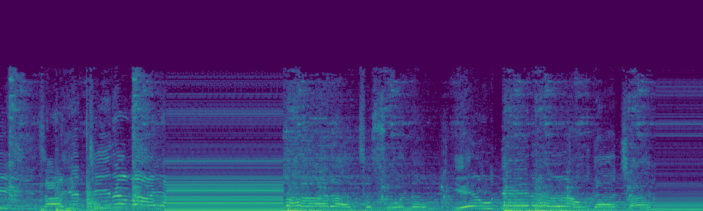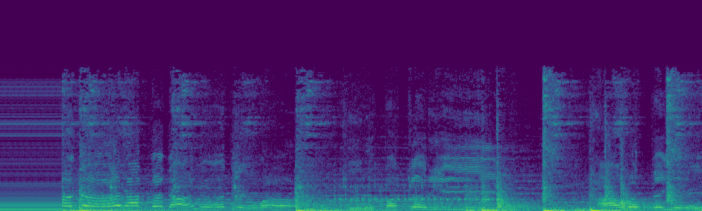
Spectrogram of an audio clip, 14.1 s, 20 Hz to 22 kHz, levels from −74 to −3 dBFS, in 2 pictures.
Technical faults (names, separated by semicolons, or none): system hang loop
